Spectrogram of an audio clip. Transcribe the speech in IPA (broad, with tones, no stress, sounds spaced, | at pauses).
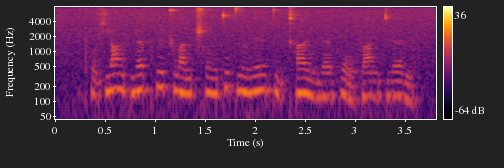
pʰ ɤ̰˨˩ ɕ j ɑ˥˩ ŋ p j ɛ˥ pʰ i˥ ʈ͡ʂ w a˧˥ n ʈ͡ʂʰ ɤ˧˥ ŋ t̪ u˥˧ t̪ i˥˩ ɻ w e˥ ɪ̯ t̪ ḭ˨˩ kʰ a˥˩ ɪ̯ m ɥ ɛ˧˥ p o̰˨˩ ʊ̯ f a˥˧ n t̪ ɥ ɛ˥˩ n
